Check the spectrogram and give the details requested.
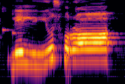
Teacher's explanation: ہا پر الٹی پیش ہے، اسے بھی 1 الف کی مقدار کھینچ کر پڑھا جائے گا، اور لام زیر لل، یا سین پیش یس، لیلیس، را کھڑی زبر را، لیلیسرا۔ را کو موٹا بھی پڑھا جائے گا اور 1 الف کی مقدار کھینچ کر بھی پڑھا جائے گا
